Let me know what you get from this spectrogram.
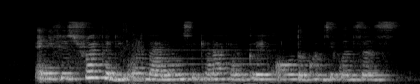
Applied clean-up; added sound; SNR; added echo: neural separator model SepFormer DNS4.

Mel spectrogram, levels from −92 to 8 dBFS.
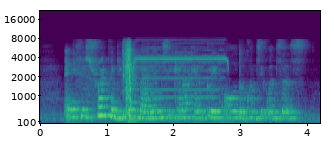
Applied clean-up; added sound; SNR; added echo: none; Printer; 4 dB; reverberation time 1.2 s.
